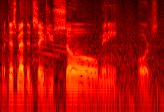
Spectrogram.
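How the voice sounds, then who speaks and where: A hoarse man with a gravelly voice, rambling casually through gameplay commentary with lots of ums and restarts. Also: low voice, steady tone, slow, a bit bright, a little hiss or hum. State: hoarse from allergies. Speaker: gaming channel host.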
